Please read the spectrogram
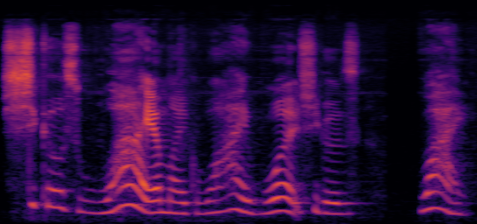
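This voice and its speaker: A woman's voice: medium pitch, takes it slowly, a little mellow. A young woman co-hosting a casual podcast, telling rambling, profane anecdotes and giggling often. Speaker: podcast co-host.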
